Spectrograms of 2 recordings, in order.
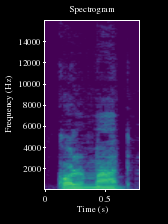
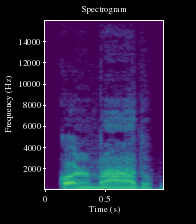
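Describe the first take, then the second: First: The word ends without a final vowel. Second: The word ends in a final vowel. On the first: The speaker calls it wrong. "toujours mal prononcé, yo dit colmade" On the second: The speaker calls it right. "c'est pas colmade, c'est colmado"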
